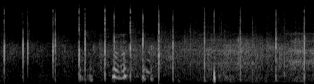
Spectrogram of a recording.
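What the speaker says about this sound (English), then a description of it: "I think you can give applause for yourself" Scattered hand claps ring out in an uneven patter, sounding like a small group applauding briefly, with a few voices mixed in.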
